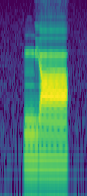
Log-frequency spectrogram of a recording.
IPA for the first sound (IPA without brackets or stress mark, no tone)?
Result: ŋ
